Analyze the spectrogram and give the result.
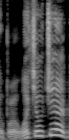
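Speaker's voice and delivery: loud, high cartoon voice. Redoing his voice-acting line from the video, in Jeremy the Plane voice. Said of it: "I did the voice for Jeremy".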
